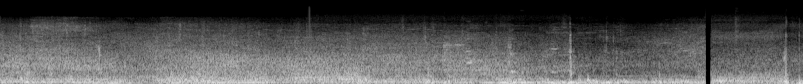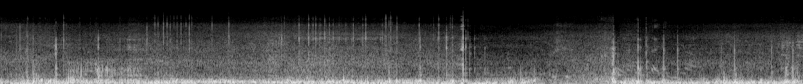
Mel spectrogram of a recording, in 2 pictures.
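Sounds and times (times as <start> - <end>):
car road noise: 0.0 - 16.0
wind buffeting microphone: 0.0 - 16.0.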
